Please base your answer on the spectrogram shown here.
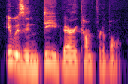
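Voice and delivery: ordinary delivery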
